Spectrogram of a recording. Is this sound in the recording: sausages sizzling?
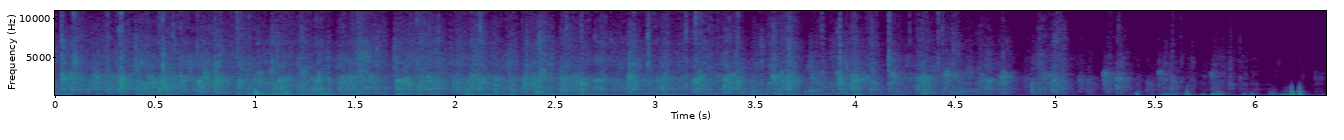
no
